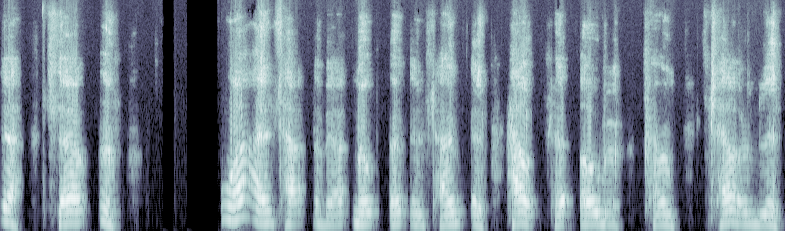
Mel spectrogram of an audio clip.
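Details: Dysarthria in a man with cerebral palsy, speaking in a podcast conversation about living with CP.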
